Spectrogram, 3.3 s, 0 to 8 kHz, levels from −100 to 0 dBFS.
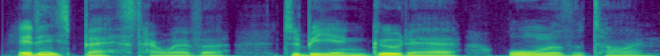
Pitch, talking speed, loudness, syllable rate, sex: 110 Hz, 235 wpm, -18 LUFS, 5.6 syllables/s, male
